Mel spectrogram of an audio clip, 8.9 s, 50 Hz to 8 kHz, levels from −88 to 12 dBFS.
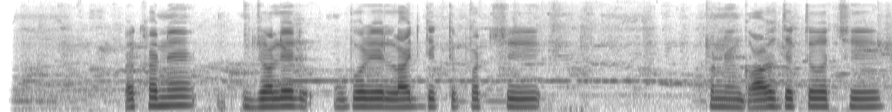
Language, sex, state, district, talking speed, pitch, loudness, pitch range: Bengali, male, West Bengal, Malda, 75 wpm, 160 Hz, -22 LUFS, 155-185 Hz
